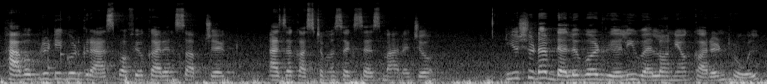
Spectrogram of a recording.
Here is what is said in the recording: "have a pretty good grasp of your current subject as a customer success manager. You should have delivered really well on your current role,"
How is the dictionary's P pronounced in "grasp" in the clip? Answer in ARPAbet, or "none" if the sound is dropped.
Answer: P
